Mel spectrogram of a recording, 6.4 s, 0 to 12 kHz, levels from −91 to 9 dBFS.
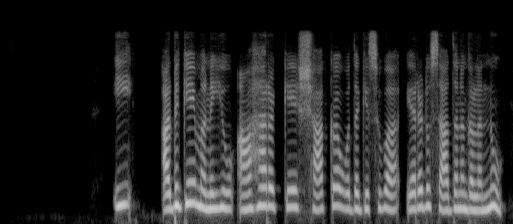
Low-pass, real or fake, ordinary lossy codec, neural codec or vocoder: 7.2 kHz; fake; none; codec, 16 kHz, 1 kbps, X-Codec, HuBERT features, trained on LibriSpeech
